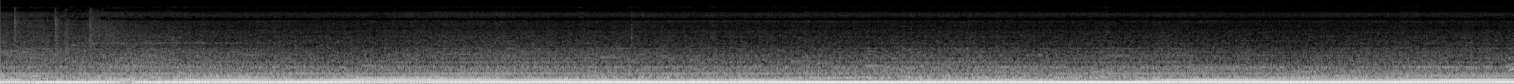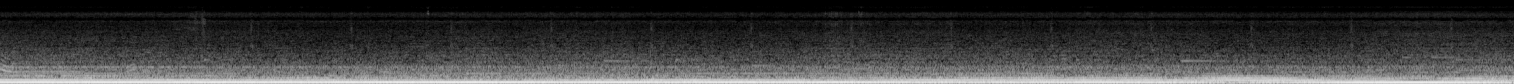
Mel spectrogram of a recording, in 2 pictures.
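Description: Turboprop airliner's engine and propeller drone heard from inside the cabin while the plane climbs: a loud, steady low hum with a few higher overtones. The pitch shifts slightly near the end.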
